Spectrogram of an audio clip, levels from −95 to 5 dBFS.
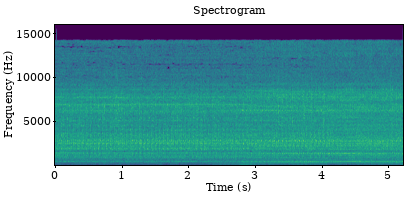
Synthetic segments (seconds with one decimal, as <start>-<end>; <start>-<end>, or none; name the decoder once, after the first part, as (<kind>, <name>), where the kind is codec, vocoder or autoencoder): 4.1-5.2 (autoencoder, DAC-VAE)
